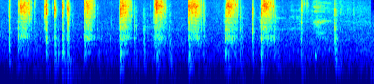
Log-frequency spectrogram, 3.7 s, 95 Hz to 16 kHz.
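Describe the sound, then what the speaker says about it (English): A 5/16 ratchet fitted with an extender clicks in quick, uneven bursts of ratcheting strokes while tightening bolts on the AC unit of a 2018 Airstream Base travel trailer, close and alone. "this is just a simple 5/16 ratchet, and I just have the extender on there"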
